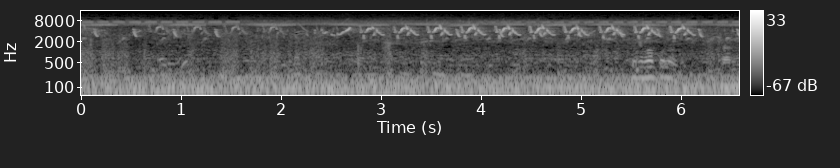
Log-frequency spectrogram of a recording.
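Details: Rufous-fronted prinia (Prinia buchanani) in India sings a fast series of sharp, high, rising-falling notes, about three each second, over a steady high whine and low background rumble.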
